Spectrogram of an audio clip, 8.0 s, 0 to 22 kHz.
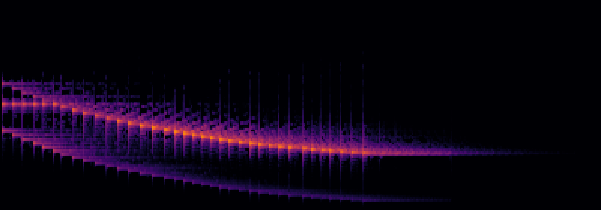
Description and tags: Bar Chimes V2 - Aluminium 8mm - wind
Recording of chimes by request for Karlhungus
Microphones:
Beyerdynamic M58
Clock Audio C 009E-RF
Focusrite Scarllet 2i2 interface
Audacity
bar, bell, chime, chimes, chiming, glissando, metal, orchestral, percussion, ring, wind-chimes, windchimes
